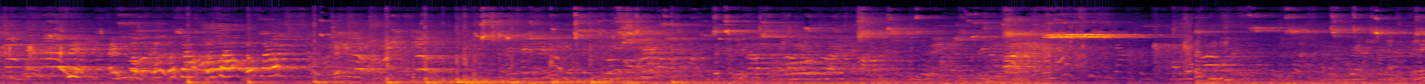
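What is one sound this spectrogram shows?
Men and boys shout and talk nearby in an echoing gym.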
